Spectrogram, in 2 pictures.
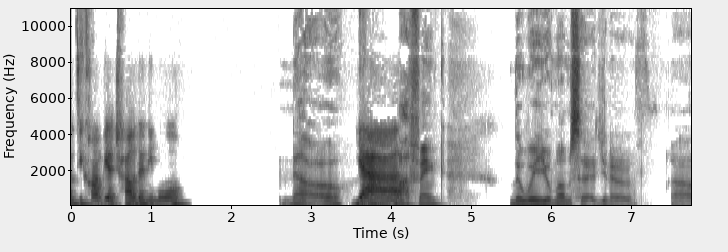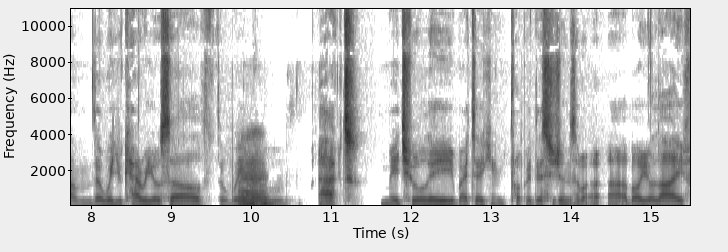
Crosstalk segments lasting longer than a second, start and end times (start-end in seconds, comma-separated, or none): none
